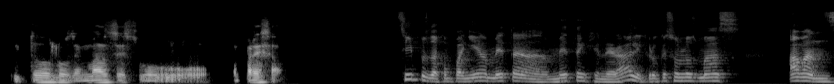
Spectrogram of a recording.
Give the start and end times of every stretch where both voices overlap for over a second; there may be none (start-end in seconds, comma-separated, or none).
none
